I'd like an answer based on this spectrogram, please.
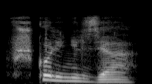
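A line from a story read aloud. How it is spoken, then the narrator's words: Sighing. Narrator (Russian): вздохнула Лена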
